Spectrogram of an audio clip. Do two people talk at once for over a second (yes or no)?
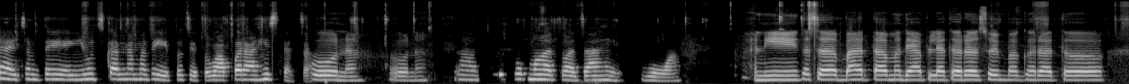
no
